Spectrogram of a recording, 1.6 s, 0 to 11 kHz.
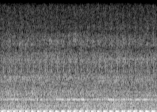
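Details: Honda Vario 125 LED scooter that previously would not electric-start, fault traced to ignition switch wiring: now starts and holds a steady, even putter at idle with regular low pulses and faint constant whine; healthy.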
